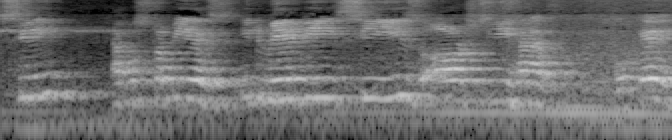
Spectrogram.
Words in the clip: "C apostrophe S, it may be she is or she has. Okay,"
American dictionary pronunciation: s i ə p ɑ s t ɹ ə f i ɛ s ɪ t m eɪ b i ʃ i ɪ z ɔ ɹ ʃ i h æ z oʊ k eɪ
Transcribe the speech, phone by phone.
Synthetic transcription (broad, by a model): s i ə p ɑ s t ə p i ɛ s ɪ t m eɪ b i s i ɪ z ɔ ɹ s i h æ z oʊ k eɪ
